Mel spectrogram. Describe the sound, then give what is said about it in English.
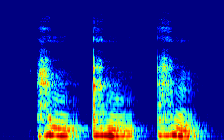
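A voice imitates a penguin father's fit of coughing: three drawn-out, voiced coughing bursts of similar length and loudness, each separated by a short pause. “For some reason, Flop's dad couldn't stop coughing.”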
